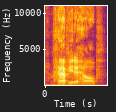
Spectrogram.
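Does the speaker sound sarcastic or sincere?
sarcastic. It sounds sarcastic and unwilling.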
